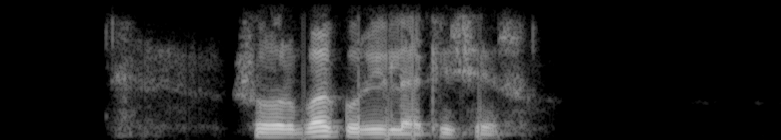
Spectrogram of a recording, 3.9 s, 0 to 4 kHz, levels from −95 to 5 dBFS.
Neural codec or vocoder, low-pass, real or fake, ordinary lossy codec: none; 3.6 kHz; real; Opus, 32 kbps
